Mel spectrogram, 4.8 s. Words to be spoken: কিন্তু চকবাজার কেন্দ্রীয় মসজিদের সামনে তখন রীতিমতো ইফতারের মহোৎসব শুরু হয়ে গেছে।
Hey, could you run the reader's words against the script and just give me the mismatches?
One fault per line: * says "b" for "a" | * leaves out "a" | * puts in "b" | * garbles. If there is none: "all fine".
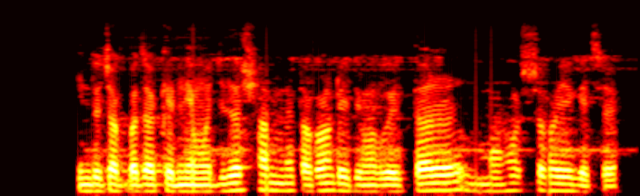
* leaves out "শুরু"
